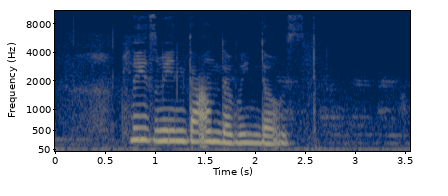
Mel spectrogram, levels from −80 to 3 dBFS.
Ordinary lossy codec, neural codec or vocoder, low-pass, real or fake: MP3, 96 kbps; vocoder, 48 kHz, 128 mel bands, Vocos; 9.9 kHz; fake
